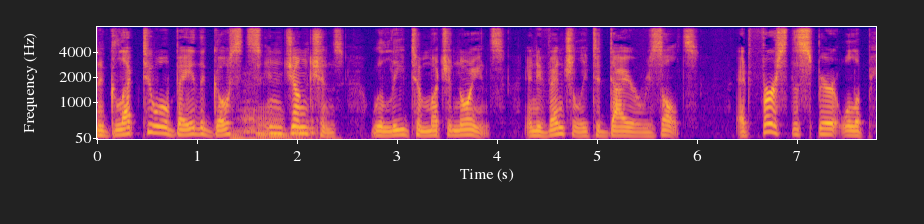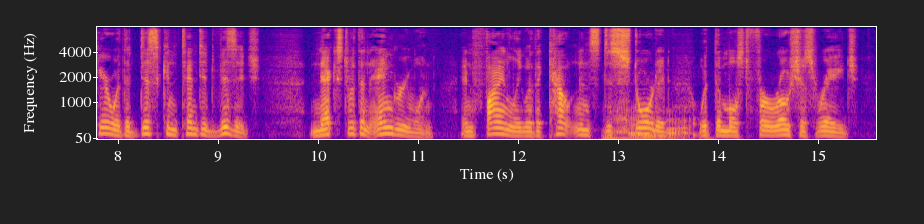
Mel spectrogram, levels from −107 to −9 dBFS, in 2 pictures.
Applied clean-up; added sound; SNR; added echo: none; Growling; 14 dB; none.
